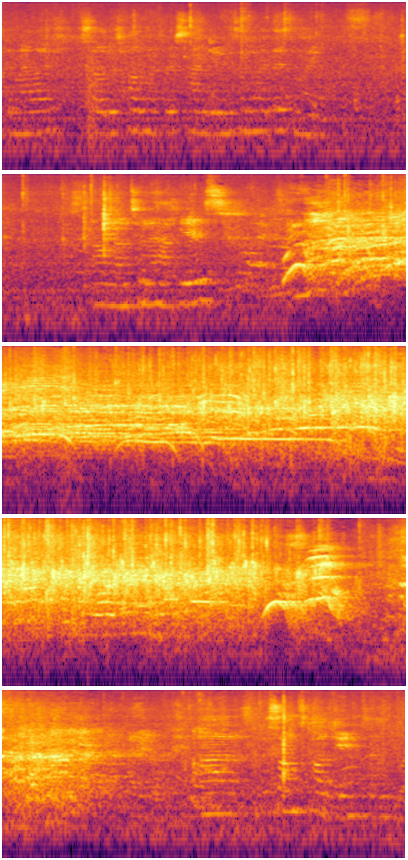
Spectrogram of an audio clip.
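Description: A guitar is strummed softly in a large echoing hall.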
